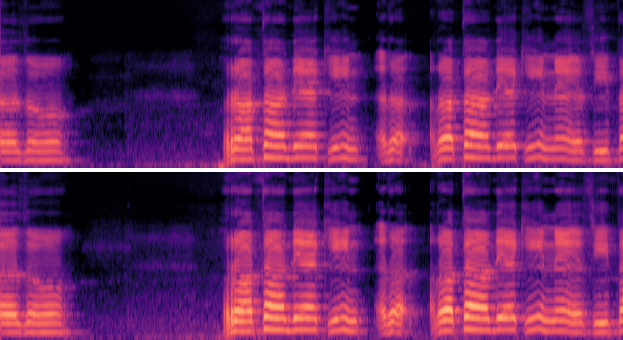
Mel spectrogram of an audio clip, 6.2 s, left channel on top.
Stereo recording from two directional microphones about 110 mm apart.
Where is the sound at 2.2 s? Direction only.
25° right (ahead or behind).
